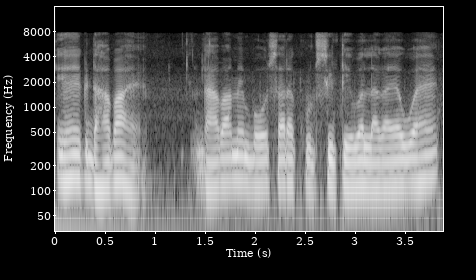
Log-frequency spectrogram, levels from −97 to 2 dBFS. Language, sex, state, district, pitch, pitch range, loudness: Hindi, male, Jharkhand, Deoghar, 115 Hz, 110-125 Hz, -16 LUFS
